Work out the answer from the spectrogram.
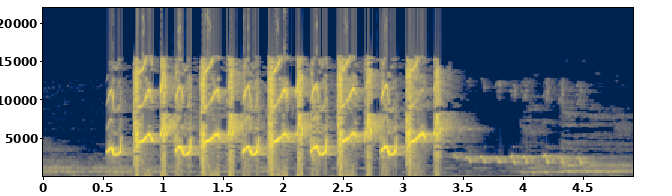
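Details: Great tit singing in reply to another great tit's lure song: a steady run of about nine loud, high two-note phrases repeated rapidly and evenly, then fainter lower notes at the end.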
